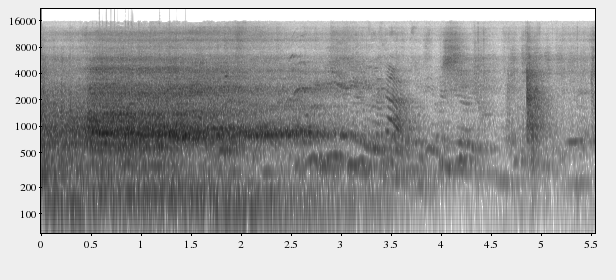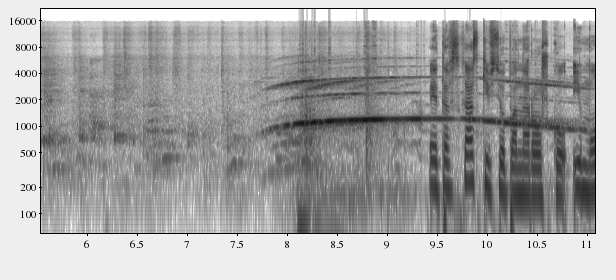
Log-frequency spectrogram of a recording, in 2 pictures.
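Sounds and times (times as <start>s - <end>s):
siren rising in pitch: 0.0s - 3.8s, 7.7s - 11.0s
children's voices in a hall: 0.0s - 8.4s.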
